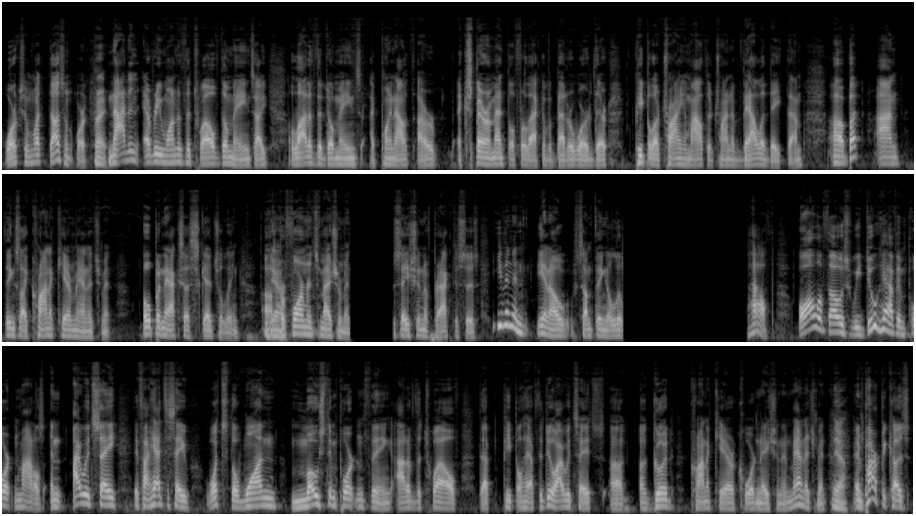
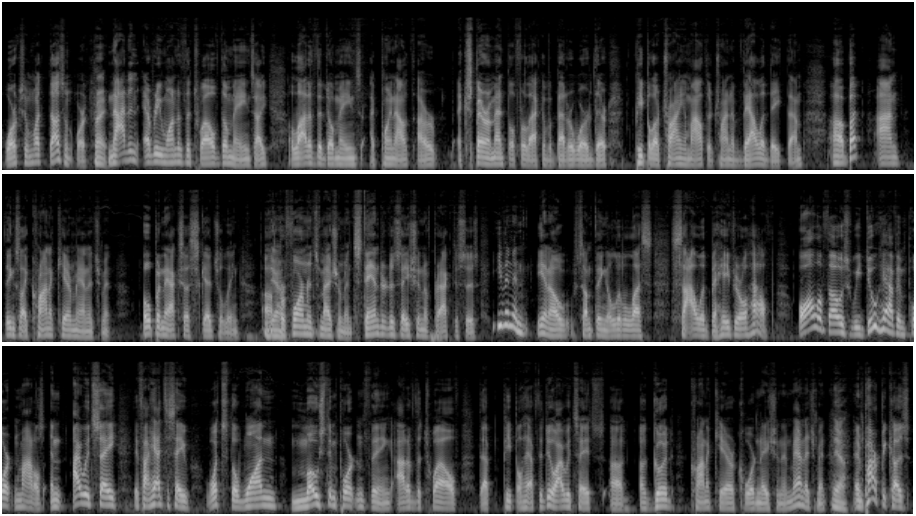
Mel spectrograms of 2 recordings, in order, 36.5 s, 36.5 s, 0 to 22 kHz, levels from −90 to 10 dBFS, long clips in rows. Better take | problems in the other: second | audio cutting out; at 17 s for 0.5 s and at 20 s for 1.5 s

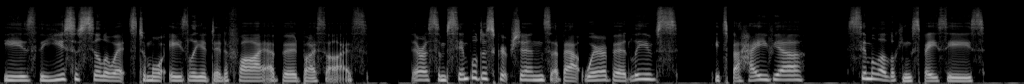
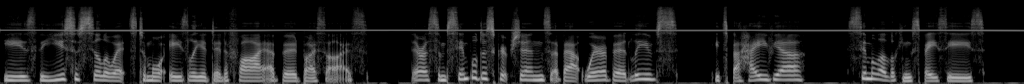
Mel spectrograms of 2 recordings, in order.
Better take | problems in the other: first | high-pitched whine; loud; throughout; 5 kHz, 8 dB below the speech

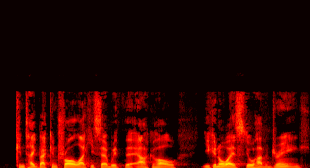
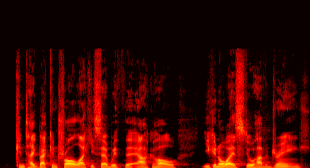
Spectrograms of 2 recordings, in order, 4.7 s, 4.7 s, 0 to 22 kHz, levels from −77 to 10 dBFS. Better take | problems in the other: second | garbled, watery; slightly; nothing above 9 kHz

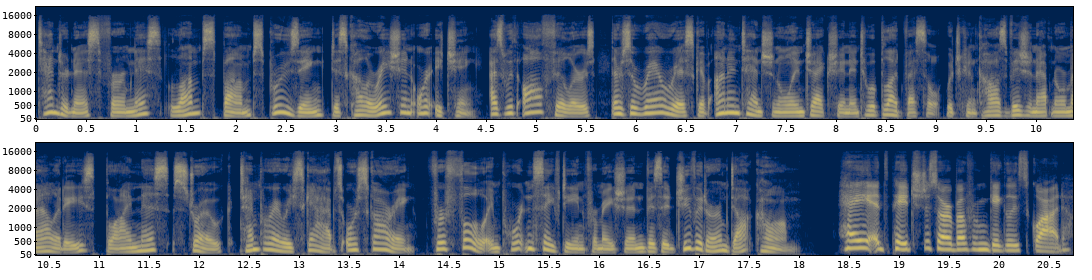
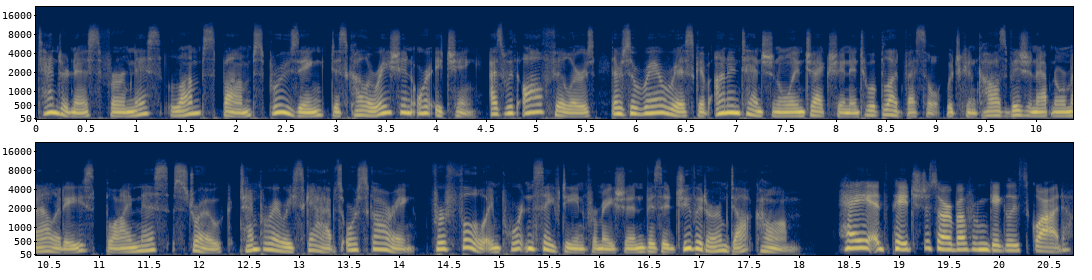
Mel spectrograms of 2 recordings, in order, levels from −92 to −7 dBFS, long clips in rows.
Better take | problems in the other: first | muffled; slightly; fading above 2.5 kHz

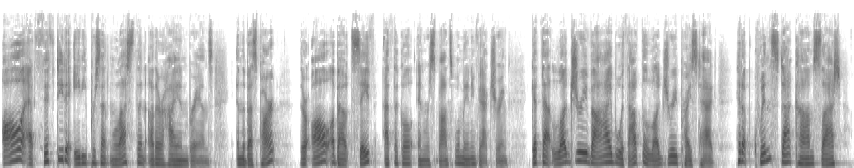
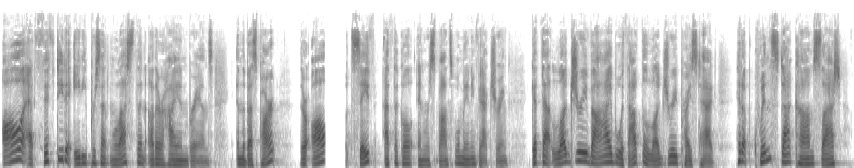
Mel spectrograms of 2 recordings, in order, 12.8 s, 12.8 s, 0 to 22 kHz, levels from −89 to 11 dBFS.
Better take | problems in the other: first | audio cutting out; at 5 s

